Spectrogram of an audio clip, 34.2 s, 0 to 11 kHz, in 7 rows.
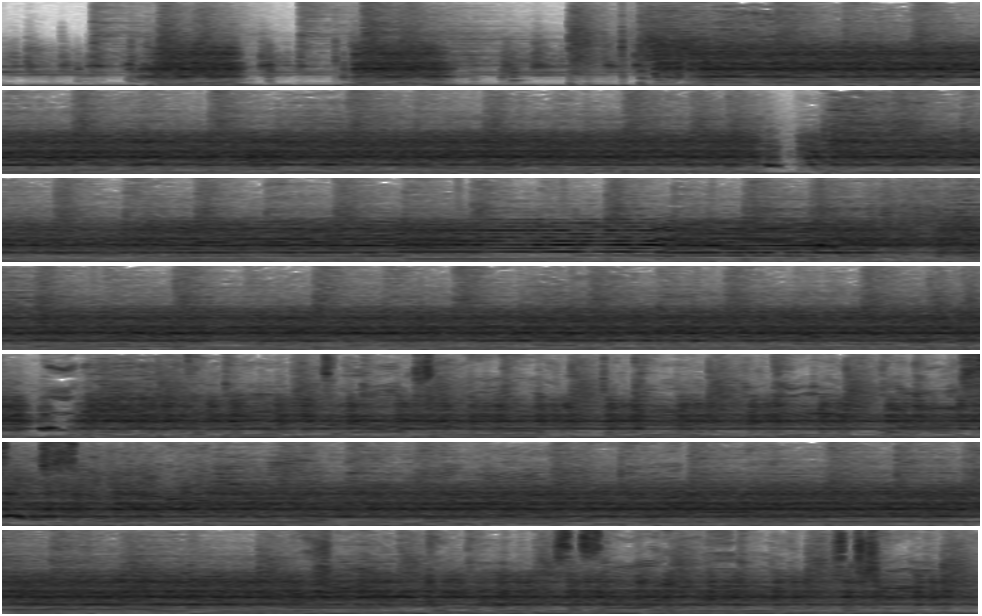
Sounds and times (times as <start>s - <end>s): Electric guitar: 0.0s - 34.2s
Strum: 0.4s - 34.2s.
